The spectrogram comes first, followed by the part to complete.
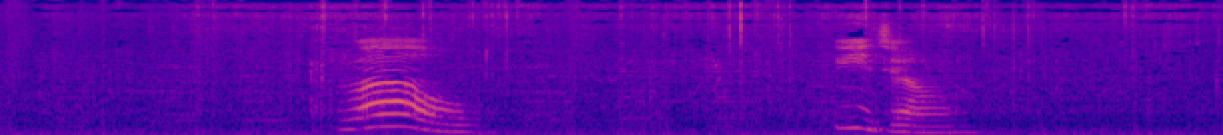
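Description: Takoyaki batter sizzling faintly on an electric takoyaki cooker, with two short vocal exclamations: the first about two seconds in rises and then falls in pitch, and a shorter falling one comes a couple of seconds later.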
